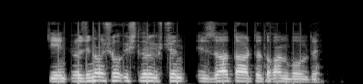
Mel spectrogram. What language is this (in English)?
Uyghur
